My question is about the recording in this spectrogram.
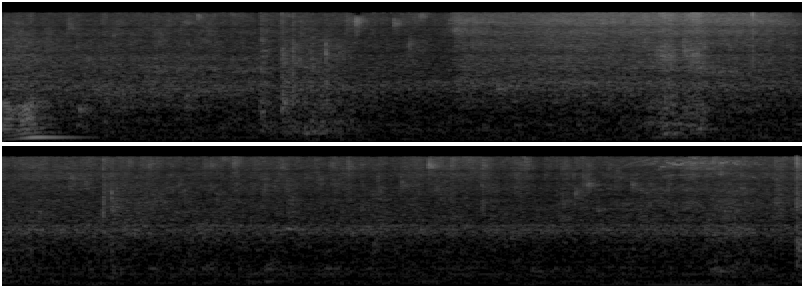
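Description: Faint, steady water sound of a running aquarium, with a few soft knocks of a clear plastic siphon hose being handled.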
